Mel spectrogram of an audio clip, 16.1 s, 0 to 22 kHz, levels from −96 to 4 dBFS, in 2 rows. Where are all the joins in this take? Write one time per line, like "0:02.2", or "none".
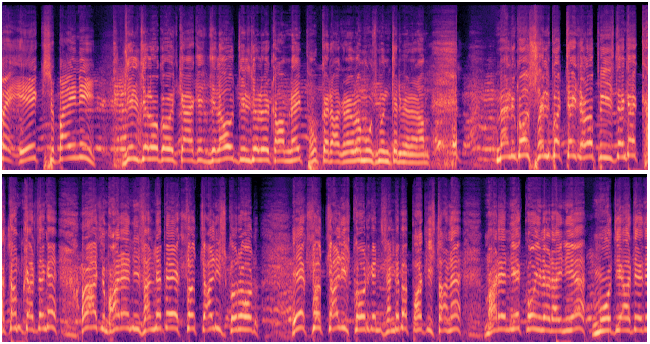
0:01.3
0:05.7
0:15.3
